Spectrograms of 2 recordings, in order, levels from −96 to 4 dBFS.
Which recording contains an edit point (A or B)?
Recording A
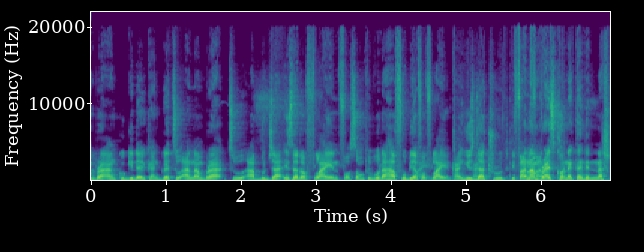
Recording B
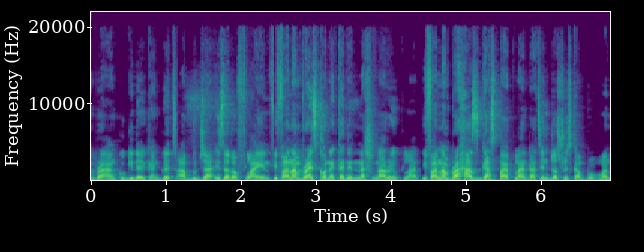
B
